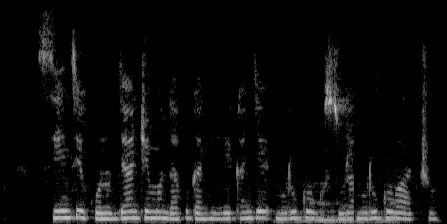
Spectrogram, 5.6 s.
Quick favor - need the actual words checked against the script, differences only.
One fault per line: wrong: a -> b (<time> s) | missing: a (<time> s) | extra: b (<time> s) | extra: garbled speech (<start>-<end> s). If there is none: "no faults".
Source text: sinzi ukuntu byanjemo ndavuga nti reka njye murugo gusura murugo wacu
no faults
